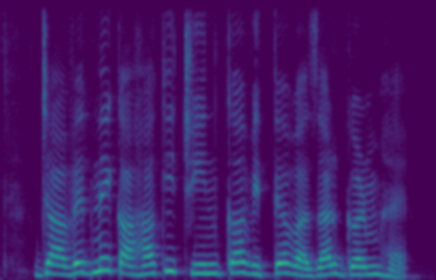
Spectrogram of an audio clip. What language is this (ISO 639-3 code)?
hin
